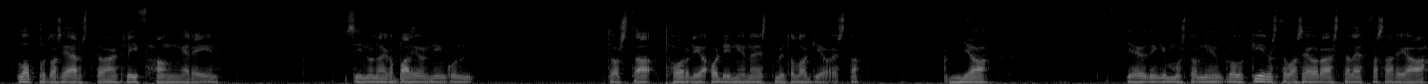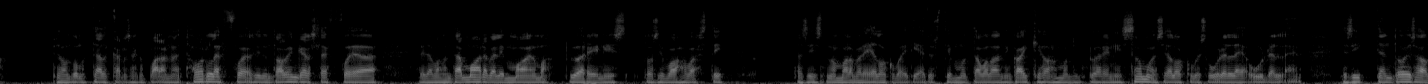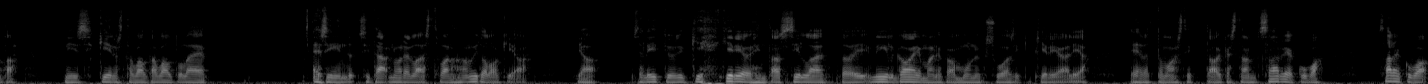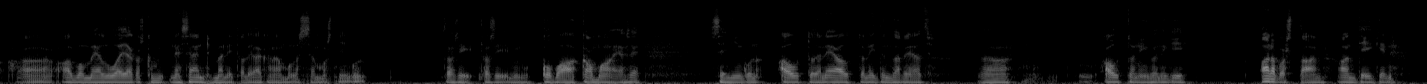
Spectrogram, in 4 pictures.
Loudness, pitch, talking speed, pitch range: -43 LUFS, 100 Hz, 135 wpm, 95-105 Hz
